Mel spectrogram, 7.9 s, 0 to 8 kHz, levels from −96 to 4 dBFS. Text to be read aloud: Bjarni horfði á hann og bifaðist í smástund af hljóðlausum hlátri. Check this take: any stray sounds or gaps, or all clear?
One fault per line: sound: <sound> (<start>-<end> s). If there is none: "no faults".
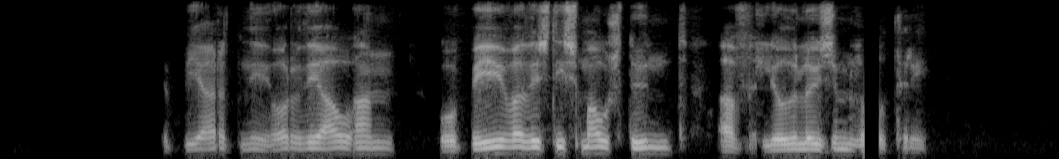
sound: dropout (6.5-6.6 s)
